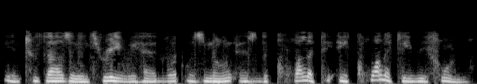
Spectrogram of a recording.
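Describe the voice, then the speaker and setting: An American-accented man presenting in a webinar, measured and pausing with frequent fillers, on tinny phone-like audio. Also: medium pitch, husky, no room sound. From USA. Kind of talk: presentation talk.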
